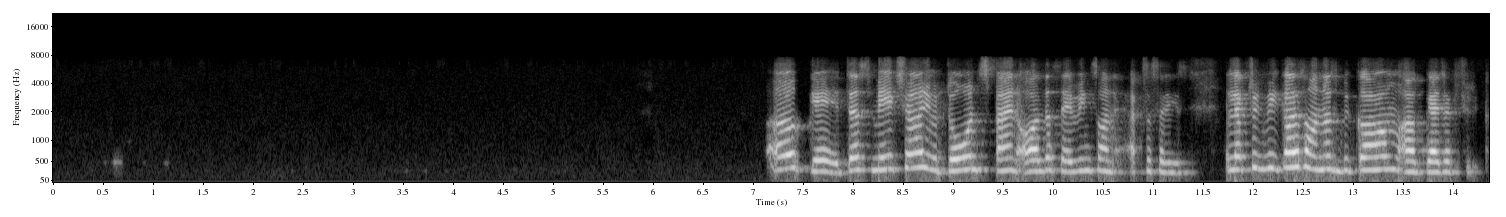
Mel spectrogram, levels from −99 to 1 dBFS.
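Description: AMR wideband (HD Voice) codec damage runs through this whole speech clip, giving a rough, raspy edge that fits a low 8.85 kbit/s rate, with nothing above 7.3 kHz.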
